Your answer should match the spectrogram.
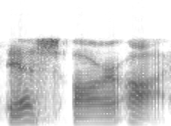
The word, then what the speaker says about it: SRI: SRI. ESG means whatever. It means ever so good or something. – Environmental, social, and governance. – Ah. And RSI is or SRI, you say it like Sri Lanka, except what it means is socially responsible investing.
